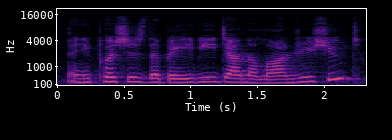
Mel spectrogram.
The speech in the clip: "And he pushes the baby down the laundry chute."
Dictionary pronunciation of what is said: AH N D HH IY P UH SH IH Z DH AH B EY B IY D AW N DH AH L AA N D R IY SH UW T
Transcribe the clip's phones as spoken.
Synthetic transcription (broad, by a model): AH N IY P UH SH IH Z DH AH B EY B IY D AW N DH AH L AA N D R IY SH UW T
